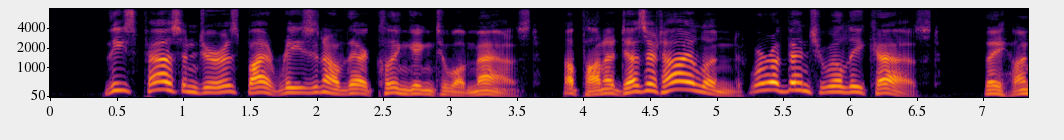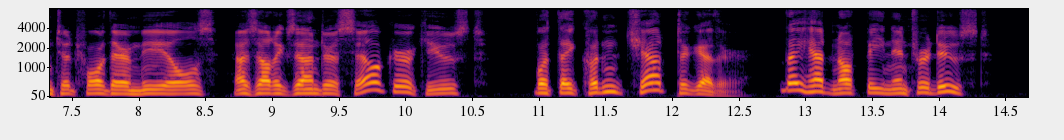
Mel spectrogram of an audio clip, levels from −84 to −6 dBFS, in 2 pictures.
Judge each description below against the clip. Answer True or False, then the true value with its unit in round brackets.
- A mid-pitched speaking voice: True (155 Hz)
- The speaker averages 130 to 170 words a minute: True (145 wpm)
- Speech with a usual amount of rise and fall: False (6.2 semitones)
